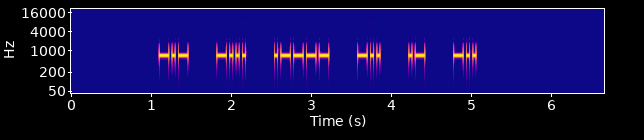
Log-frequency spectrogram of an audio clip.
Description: Morse code, heard as a keyed tone, about 30 wpm, spaced as for 17 wpm, 700 Hz. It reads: KB1DAD
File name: Lesson 37g - Letter x - Call Signs 30wpm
